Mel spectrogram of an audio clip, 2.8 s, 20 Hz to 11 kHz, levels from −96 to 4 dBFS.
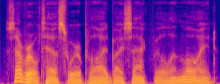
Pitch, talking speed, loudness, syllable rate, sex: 90 Hz, 175 wpm, -19 LUFS, 5.4 syllables/s, male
